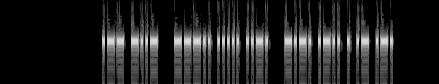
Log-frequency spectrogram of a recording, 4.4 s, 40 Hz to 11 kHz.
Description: Morse code, heard as a keyed tone, about 50 wpm, 700 Hz. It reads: WX 85F CLEAR
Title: Practice QSO - Exchange 2 - Info - 50wpm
